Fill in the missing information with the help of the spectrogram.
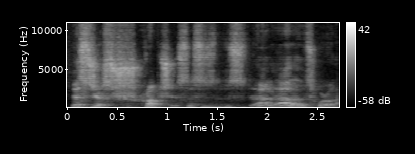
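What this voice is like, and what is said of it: Clumsy put-on British accent. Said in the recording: “I don't know how to do a British accent, okay? Sue me.”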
